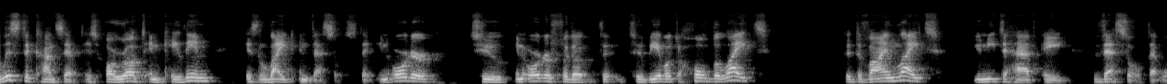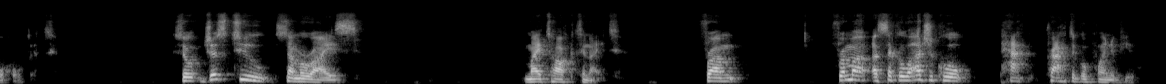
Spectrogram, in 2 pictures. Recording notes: Recorded Live on Zoom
